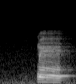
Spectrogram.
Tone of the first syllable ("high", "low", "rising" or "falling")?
low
